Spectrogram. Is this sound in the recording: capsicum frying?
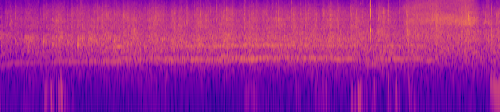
no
